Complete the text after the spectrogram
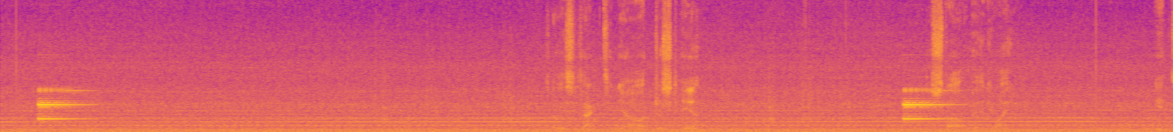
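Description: A train's engine hums and drones steadily.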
